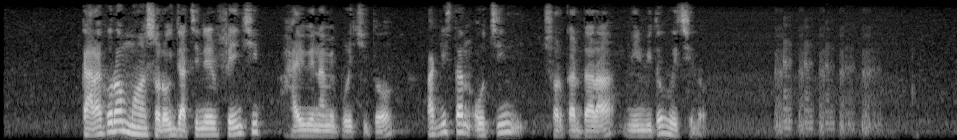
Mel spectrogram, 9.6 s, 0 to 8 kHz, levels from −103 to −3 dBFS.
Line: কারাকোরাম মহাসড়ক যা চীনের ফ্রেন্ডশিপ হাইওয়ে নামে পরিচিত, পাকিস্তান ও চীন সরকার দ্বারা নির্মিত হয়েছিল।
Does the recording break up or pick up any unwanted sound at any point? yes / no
yes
